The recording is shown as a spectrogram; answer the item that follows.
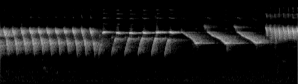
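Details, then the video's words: A training canary (Serinus canaria) sings a fast, rolling trill of about ten notes per half second, then shifts into sweeping down-slurred whistles and a bright high buzz. "Canary singing"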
